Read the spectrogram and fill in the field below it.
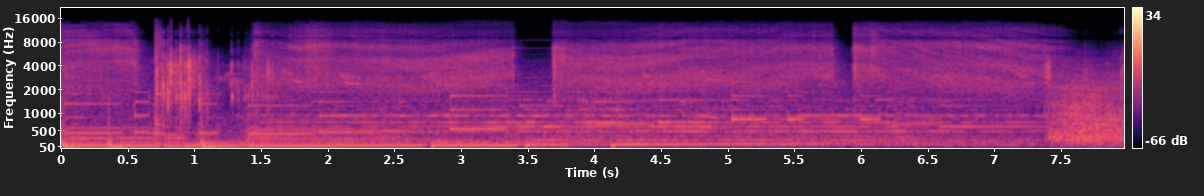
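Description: Spray gun laying coats of paint onto a car hood, a steady close hiss running almost the whole time, broken by a few brief clicks and handling noises.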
